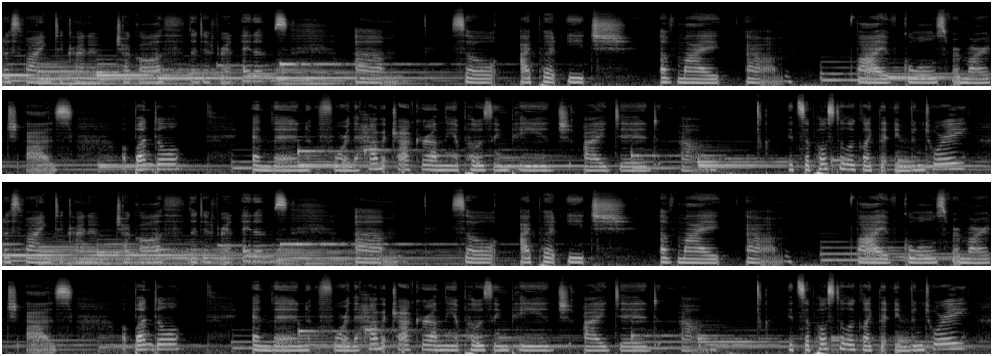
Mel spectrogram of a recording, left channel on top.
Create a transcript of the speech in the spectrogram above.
to kind of check off the different items. So I put each of my 5 goals for March as a bundle, and then for the habit tracker on the opposing page, I did it's supposed to look like the inventory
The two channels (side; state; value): both; normal; correlation 0.73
